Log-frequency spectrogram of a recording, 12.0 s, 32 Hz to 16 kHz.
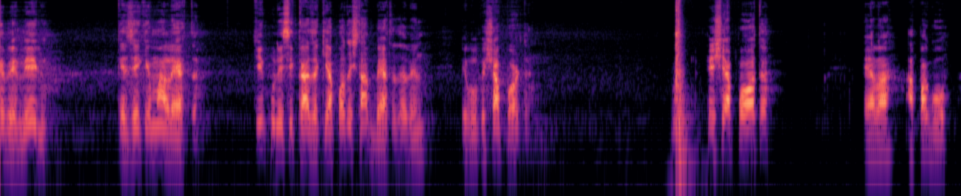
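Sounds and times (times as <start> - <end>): car door shutting: 8.4 - 8.8.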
